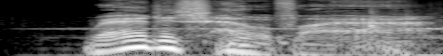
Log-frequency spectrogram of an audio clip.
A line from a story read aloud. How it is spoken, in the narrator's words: he murmured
